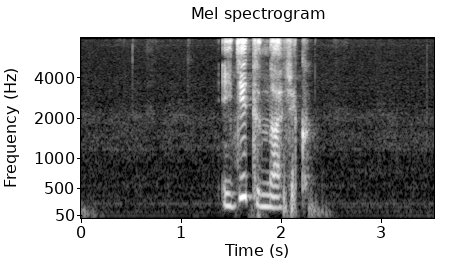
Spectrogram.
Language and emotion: Russian, angry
